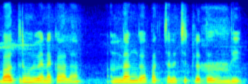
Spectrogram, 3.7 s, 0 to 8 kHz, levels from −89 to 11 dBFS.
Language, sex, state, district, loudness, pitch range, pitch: Telugu, female, Telangana, Hyderabad, -20 LUFS, 175-185 Hz, 180 Hz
